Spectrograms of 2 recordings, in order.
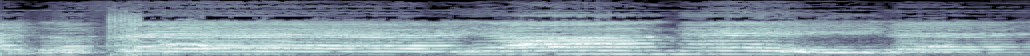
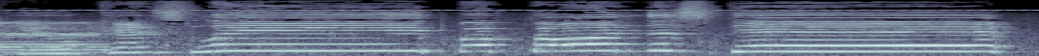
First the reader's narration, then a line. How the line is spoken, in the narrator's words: cried the fair young maiden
